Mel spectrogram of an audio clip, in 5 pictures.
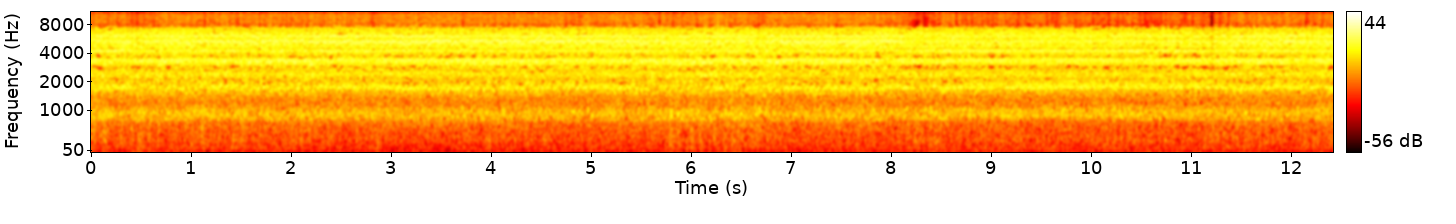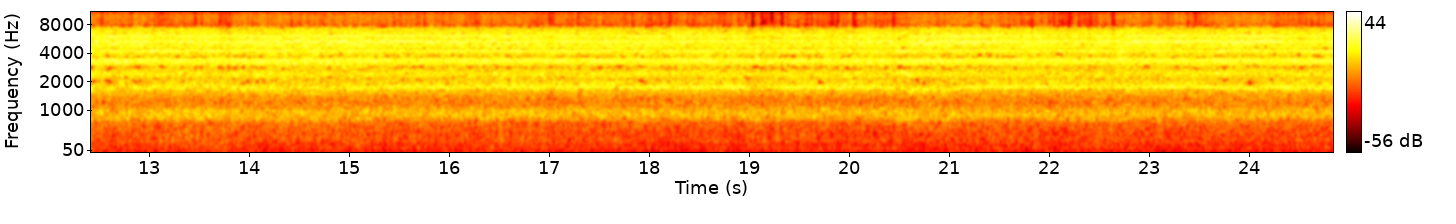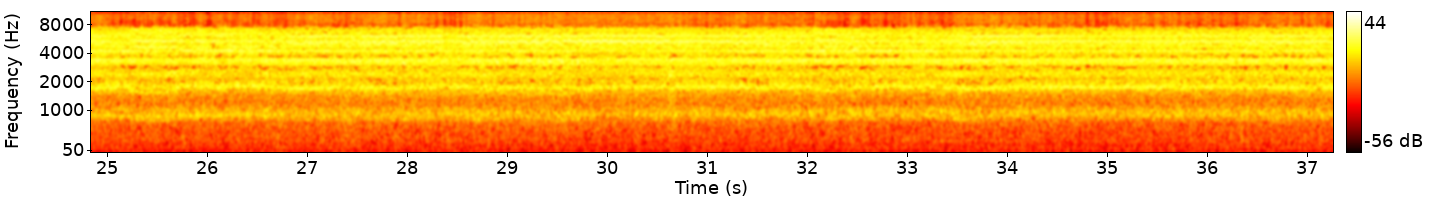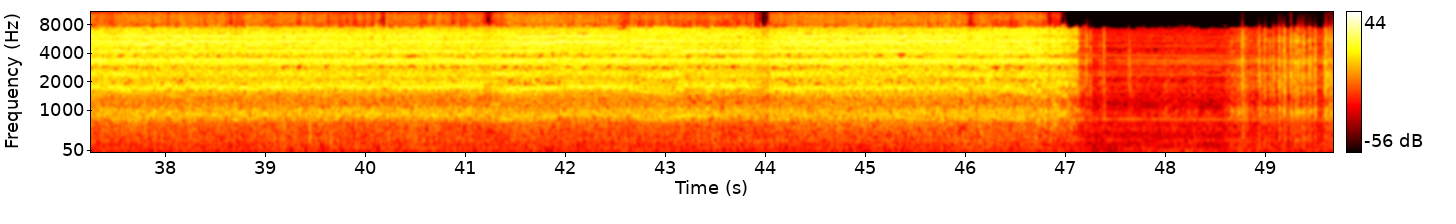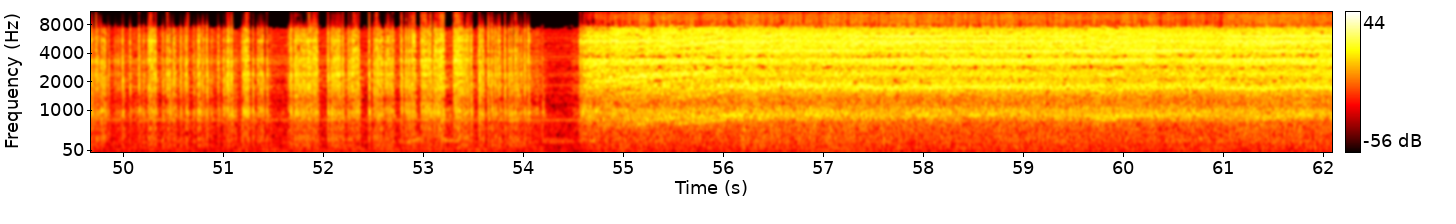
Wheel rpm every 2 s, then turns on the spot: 220, 220, 220, 220, 230, 230, 230, 220, 230, 230, 230, 230, 230, 220, 220, 230, 230, 230, 230, 230, 230, 220, 220, 130, 30, 20, 20, 90, 230, 230, 230.
48-54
